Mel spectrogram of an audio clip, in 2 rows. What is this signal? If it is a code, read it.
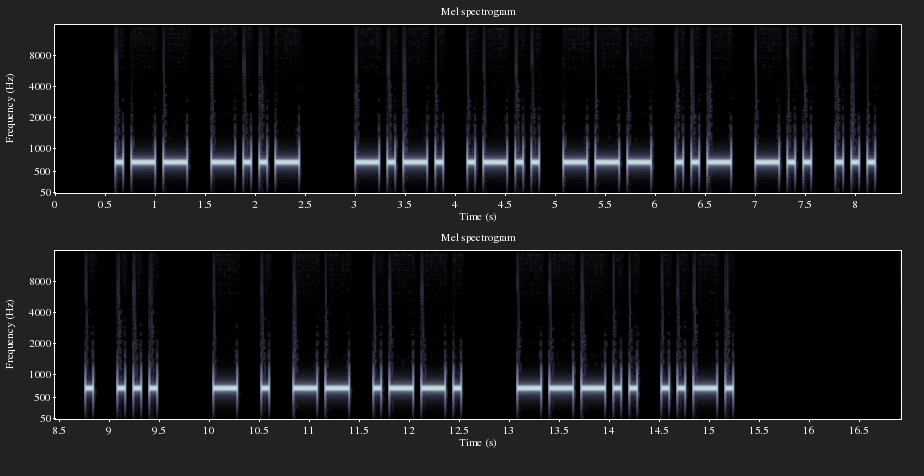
Morse code, heard as a keyed tone, about 15 wpm, 700 Hz. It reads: WX CLOUDS ES TEMP 8F
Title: Practice QSO - Exchange 2 - Info - 15wpm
